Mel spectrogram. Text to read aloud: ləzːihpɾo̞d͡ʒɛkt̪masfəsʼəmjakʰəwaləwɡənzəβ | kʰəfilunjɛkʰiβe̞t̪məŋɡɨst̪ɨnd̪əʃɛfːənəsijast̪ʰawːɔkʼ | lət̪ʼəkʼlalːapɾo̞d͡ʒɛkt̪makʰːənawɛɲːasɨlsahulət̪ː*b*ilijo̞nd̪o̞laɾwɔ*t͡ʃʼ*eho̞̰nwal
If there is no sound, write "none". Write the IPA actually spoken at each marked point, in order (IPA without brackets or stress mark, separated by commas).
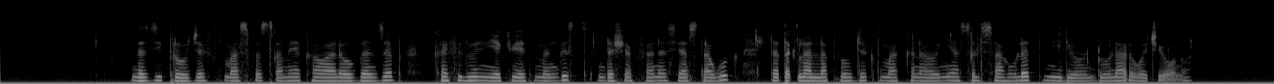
m, t͡ʃʼ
